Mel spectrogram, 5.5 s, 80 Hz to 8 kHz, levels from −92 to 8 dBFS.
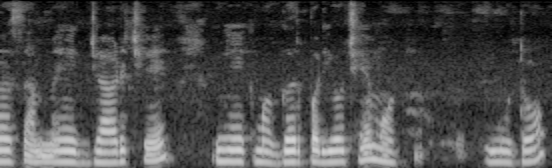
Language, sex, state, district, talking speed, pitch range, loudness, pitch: Gujarati, female, Gujarat, Valsad, 120 wpm, 185-200 Hz, -16 LUFS, 195 Hz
